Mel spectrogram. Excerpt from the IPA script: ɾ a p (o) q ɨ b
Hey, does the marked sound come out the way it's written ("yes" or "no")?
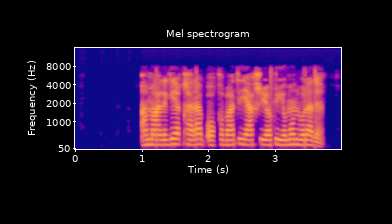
no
